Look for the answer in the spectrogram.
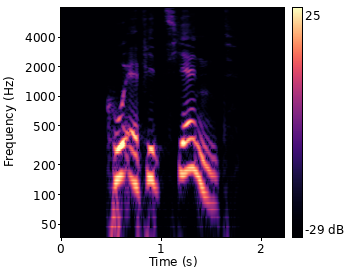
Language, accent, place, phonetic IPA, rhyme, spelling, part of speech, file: German, Germany, Berlin, [ˌkoʔɛfiˈt͡si̯ɛnt], -ɛnt, Koeffizient, noun, De-Koeffizient.ogg
- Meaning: coefficient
